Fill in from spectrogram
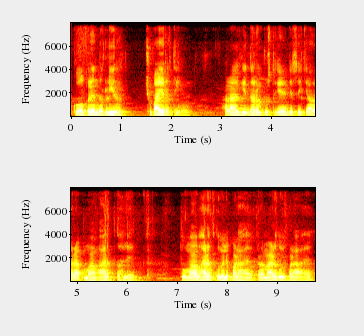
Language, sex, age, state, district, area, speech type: Hindi, male, 30-45, Uttar Pradesh, Chandauli, rural, spontaneous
